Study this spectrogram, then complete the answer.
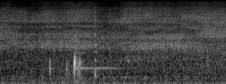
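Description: Boiled vegetable stalks gently frying in a pan, a steady low hiss of sizzling with a couple of faint clinks from the pan near the start, no talking.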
